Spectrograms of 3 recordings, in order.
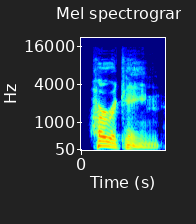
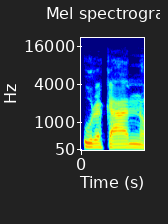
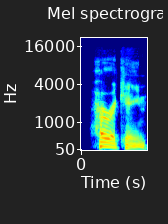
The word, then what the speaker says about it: hurricane: We now know how to pronounce it in English. The next one is Hurricane Jean. Hurricane.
